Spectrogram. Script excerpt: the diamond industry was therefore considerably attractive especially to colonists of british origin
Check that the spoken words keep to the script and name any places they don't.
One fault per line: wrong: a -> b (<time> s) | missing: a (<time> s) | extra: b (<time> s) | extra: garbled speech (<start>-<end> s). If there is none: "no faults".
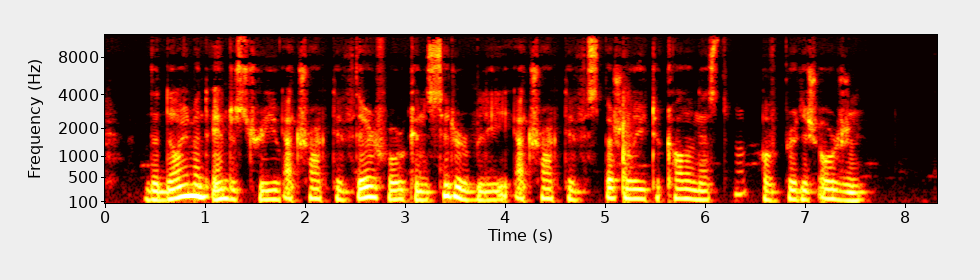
wrong: was -> attractive (1.8 s)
